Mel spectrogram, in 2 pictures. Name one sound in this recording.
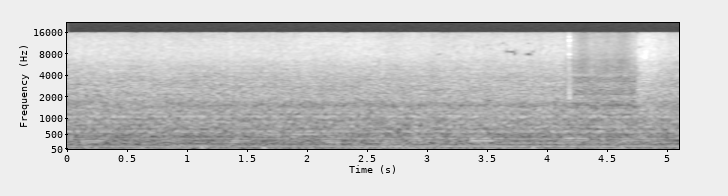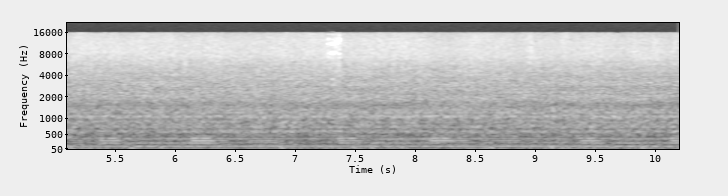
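A pressure washer hisses as it sprays water steadily.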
